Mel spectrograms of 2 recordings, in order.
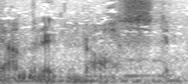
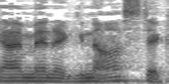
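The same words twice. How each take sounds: First: Hushed, lofty know-it-all mock; a breathy, superior mock of the agnostic; mock intelligent tone. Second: Said in the usual way. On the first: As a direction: say it as if it sounds very clever. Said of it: "they say it in such an intelligent way". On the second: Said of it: "but they say it in such an intelligent way".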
